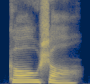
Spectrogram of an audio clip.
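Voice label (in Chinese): "高尚", Chinese; HSK; HSK6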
